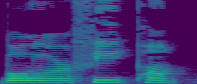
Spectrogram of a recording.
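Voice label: "BOILER FEED PUMP", English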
